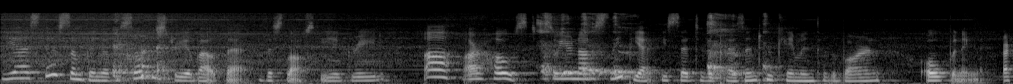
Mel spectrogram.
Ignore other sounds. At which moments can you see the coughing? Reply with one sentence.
The coughing can be heard from 1.1 to 1.8 s and from 5.3 to 7.7 s.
